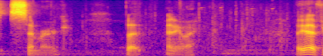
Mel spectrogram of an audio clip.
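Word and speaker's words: Simurgh: watching let me know I think it's actually pronounced simerg not similar it's simerg but anyway but yeah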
